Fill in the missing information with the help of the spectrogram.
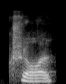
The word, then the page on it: crawl: Indian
